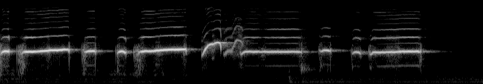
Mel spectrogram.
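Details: Indoor pet cockatiel, one of a normal pied and albino pair, in its owner's hand: sustained, steady whistled notes broken into short phrases, one swooping upward note in the middle, clean and bright with no other sounds.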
